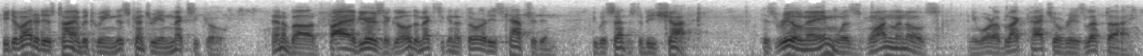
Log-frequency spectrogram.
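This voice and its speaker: An actor playing a calm, serious, authoritative hero in an old television western, speaking articulately. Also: male voice, deep voice, brisk, slightly rough. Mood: grave. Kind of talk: 1950s television western acting. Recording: muffled, noisy old TV western soundtrack.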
